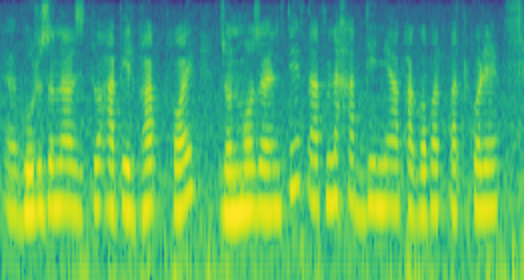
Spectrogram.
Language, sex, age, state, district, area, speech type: Assamese, female, 30-45, Assam, Nalbari, rural, spontaneous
